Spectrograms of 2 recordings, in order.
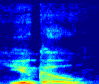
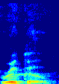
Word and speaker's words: Ruko: No, it's a Yuko. Ruko. I don't know how to pronounce that. Ruko. That's a Yuko, babe. He says underneath. Oh, he corrected it. Ruko. It's a Ruko.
